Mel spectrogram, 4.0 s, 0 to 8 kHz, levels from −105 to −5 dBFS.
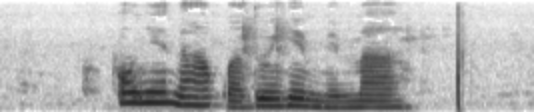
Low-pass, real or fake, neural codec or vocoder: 7.2 kHz; real; none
